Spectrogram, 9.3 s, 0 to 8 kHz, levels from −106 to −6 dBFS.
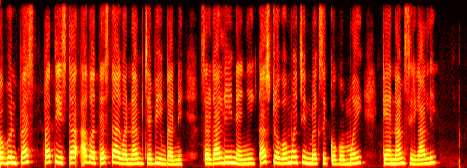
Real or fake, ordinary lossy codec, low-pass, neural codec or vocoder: fake; none; none; codec, 16 kHz, 6 kbps, DAC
